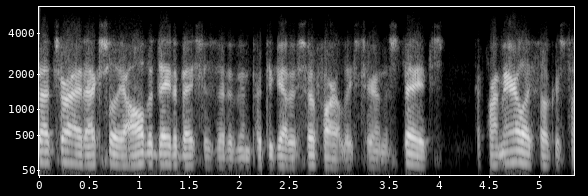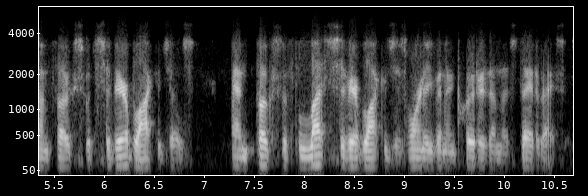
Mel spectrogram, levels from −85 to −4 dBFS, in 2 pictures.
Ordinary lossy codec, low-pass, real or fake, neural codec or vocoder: Opus, 24 kbps; 5.4 kHz; real; none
